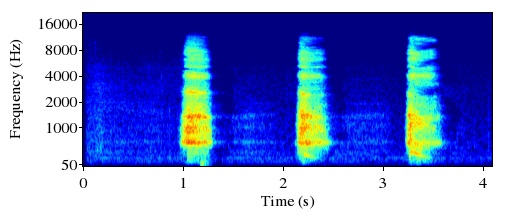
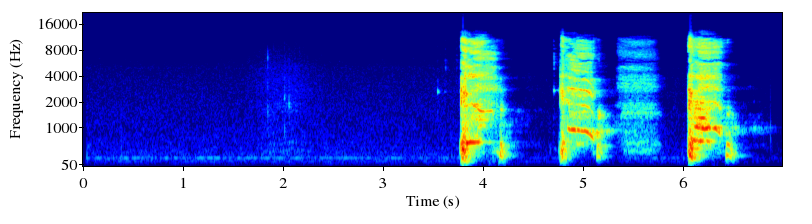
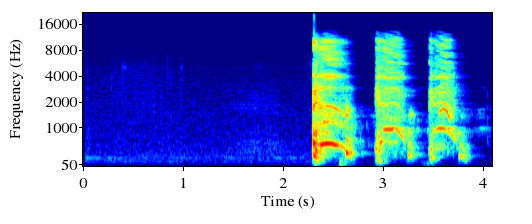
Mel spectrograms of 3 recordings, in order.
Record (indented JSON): {
  "exhalation_length": "4.1 s",
  "exhalation_amplitude": 18308,
  "exhalation_signal_mean_std_ratio": 0.33,
  "three_cough_length": "7.0 s",
  "three_cough_amplitude": 31540,
  "three_cough_signal_mean_std_ratio": 0.3,
  "cough_length": "4.1 s",
  "cough_amplitude": 32704,
  "cough_signal_mean_std_ratio": 0.35,
  "survey_phase": "beta (2021-08-13 to 2022-03-07)",
  "age": "45-64",
  "gender": "Female",
  "wearing_mask": "No",
  "symptom_sore_throat": true,
  "symptom_headache": true,
  "smoker_status": "Never smoked",
  "respiratory_condition_asthma": false,
  "respiratory_condition_other": false,
  "recruitment_source": "Test and Trace",
  "submission_delay": "0 days",
  "covid_test_result": "Negative",
  "covid_test_method": "LFT"
}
